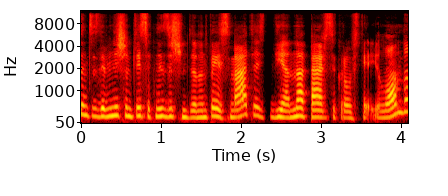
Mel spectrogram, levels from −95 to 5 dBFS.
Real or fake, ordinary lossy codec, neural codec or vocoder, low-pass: fake; AAC, 48 kbps; codec, 44.1 kHz, 2.6 kbps, SNAC; 10.8 kHz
